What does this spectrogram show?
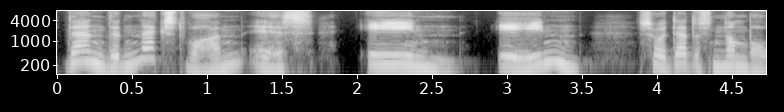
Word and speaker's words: één: Then the next one is één.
